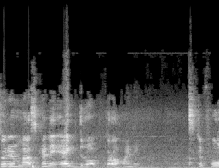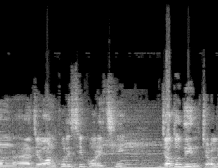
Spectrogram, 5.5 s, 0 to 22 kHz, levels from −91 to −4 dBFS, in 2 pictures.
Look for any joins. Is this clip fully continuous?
no; 1 cut; at 2.5 s

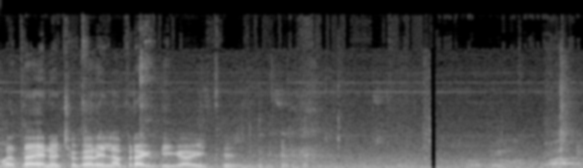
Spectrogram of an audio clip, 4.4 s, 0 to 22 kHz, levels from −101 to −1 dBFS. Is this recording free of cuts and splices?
yes; 0 cuts

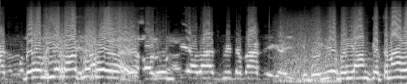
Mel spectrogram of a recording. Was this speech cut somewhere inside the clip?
yes; 1 cut; at 3.0 s

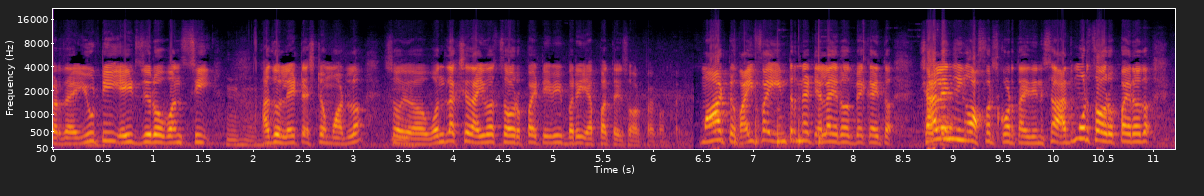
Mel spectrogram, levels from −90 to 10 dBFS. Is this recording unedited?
no; 1 cut; at 6.4 s

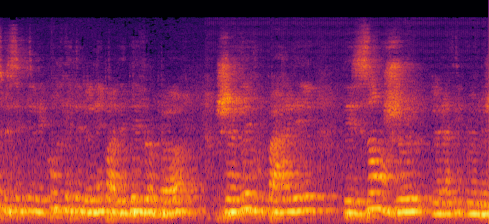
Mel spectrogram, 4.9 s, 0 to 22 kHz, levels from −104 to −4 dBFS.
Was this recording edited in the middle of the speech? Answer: yes; 1 cut; at 2.0 s

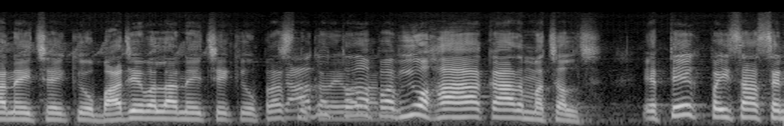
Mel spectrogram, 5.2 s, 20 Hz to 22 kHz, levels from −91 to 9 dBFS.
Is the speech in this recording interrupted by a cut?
yes; 1 cut; at 2.2 s

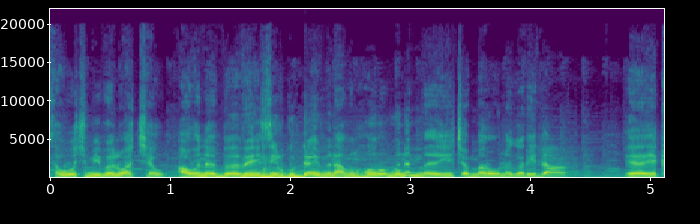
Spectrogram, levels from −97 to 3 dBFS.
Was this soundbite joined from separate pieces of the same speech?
yes; 1 cut; at 1.0 s

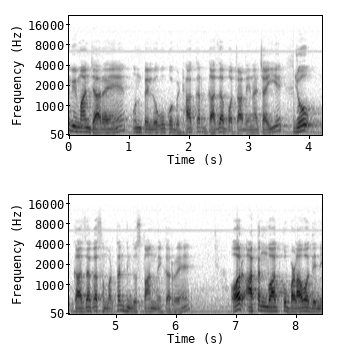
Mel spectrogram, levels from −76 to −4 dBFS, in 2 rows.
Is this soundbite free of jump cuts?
no; 1 cut; at 3.7 s

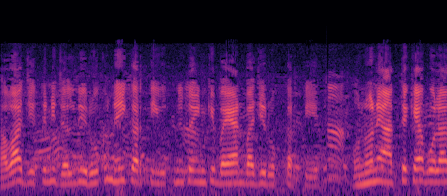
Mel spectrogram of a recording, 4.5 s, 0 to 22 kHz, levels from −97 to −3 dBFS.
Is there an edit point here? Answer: yes; 1 cut; at 3.2 s

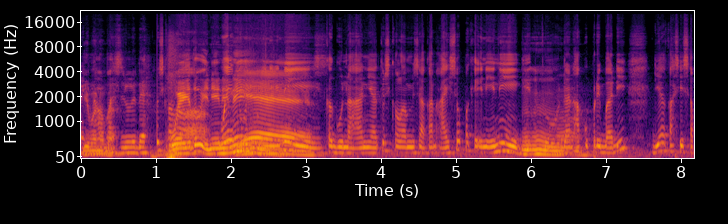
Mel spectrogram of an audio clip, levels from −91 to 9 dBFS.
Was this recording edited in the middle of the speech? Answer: yes; 1 cut; at 1.0 s

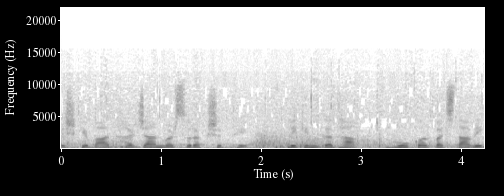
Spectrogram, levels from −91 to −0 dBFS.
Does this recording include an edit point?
no; 0 cuts

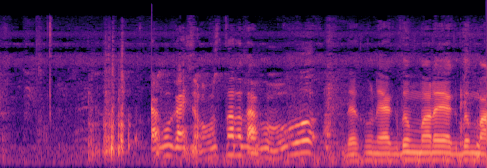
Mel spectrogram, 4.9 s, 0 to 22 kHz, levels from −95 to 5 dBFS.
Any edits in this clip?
yes; 1 cut; at 1.5 s

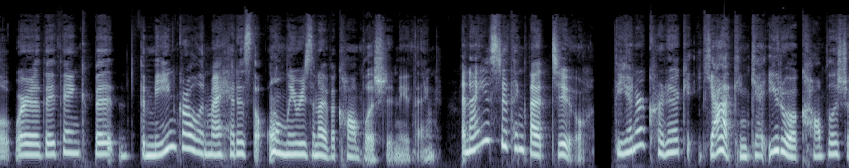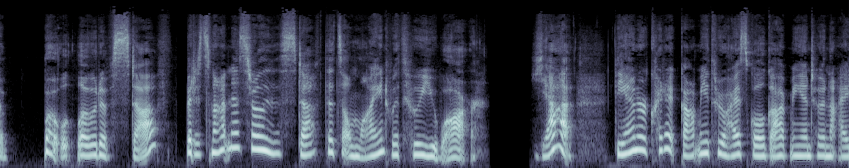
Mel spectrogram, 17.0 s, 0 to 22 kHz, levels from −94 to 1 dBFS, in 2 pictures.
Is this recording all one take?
no; 1 cut; at 5.9 s

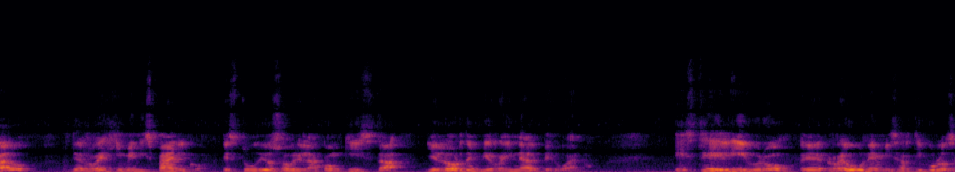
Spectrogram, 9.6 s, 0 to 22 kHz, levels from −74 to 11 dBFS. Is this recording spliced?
yes; 1 cut; at 8.6 s

